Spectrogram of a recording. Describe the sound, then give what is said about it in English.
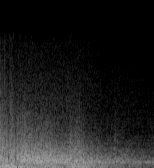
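Archival recording of bombs falling on ships in the Pearl Harbor air raid, a loud rumbling blast already at full strength that slowly fades away over about a second and a half; no voices. “those are the bombs dropping on the ships.”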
